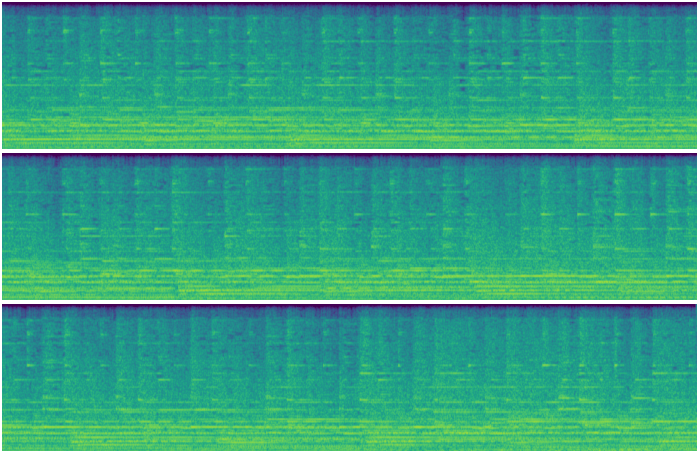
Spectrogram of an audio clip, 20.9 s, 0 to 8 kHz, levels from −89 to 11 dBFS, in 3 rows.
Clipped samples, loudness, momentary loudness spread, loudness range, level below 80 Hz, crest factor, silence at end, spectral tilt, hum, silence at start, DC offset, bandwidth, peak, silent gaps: 10%; -3 LUFS; 2 LU; 1 LU; -28 dBFS; 4 dB; 0 s; -3.5 dB/octave; none; 0 s; 10%; 8 kHz; 0 dBFS; none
